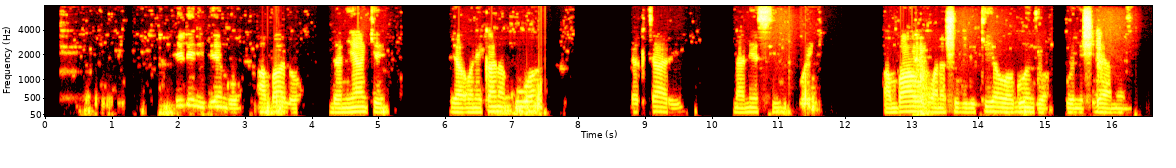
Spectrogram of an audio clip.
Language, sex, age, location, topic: Swahili, female, 18-24, Mombasa, health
